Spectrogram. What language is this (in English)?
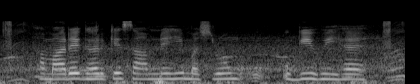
Hindi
